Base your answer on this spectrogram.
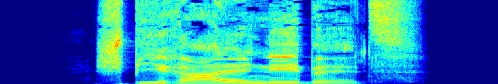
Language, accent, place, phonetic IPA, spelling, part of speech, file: German, Germany, Berlin, [ʃpiˈʁaːlˌneːbl̩s], Spiralnebels, noun, De-Spiralnebels.ogg
- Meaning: genitive singular of Spiralnebel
